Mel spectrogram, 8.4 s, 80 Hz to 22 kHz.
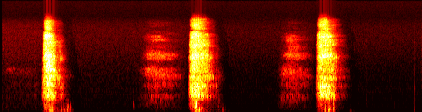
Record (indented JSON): {
  "exhalation_length": "8.4 s",
  "exhalation_amplitude": 12716,
  "exhalation_signal_mean_std_ratio": 0.28,
  "survey_phase": "beta (2021-08-13 to 2022-03-07)",
  "age": "18-44",
  "gender": "Female",
  "wearing_mask": "No",
  "symptom_none": true,
  "smoker_status": "Ex-smoker",
  "respiratory_condition_asthma": false,
  "respiratory_condition_other": false,
  "recruitment_source": "REACT",
  "submission_delay": "2 days",
  "covid_test_result": "Negative",
  "covid_test_method": "RT-qPCR"
}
